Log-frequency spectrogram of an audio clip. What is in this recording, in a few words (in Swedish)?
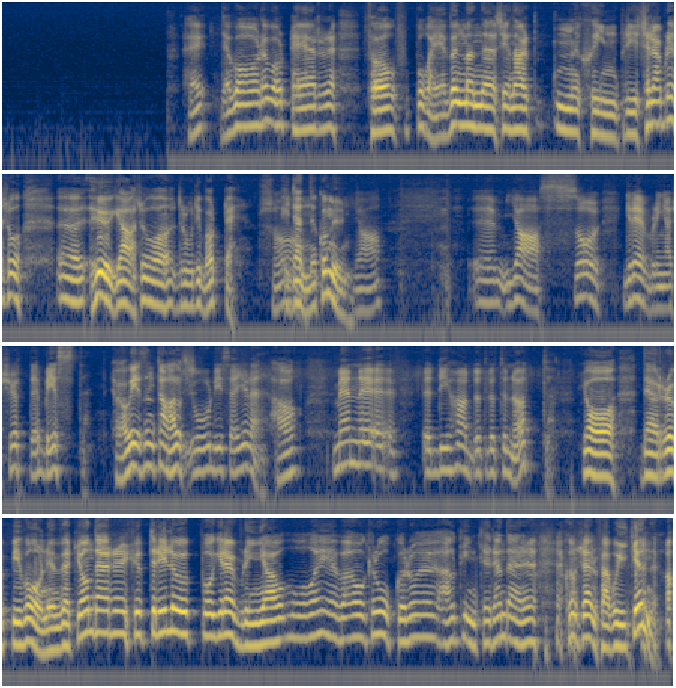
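Kyrkefalla Västergötland, Svenska sagor, dialekter; Folkminnen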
